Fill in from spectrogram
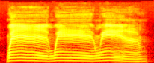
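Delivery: mock a crybaby with a fake wah; sarcastic wah wah wah in a fake whine; mock crying. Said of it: "Cry about it".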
